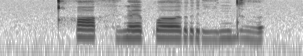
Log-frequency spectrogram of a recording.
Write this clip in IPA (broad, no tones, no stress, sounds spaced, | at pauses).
qʰ ʌː h ɛ̤ ɳ ɛ p ʌː r i̤ n d ə̤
